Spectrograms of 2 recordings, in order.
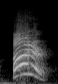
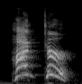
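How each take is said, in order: First: The T is quick and softened. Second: The T is crisp and emphasized. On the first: The speaker calls it right. "like we're from" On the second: The speaker calls it wrong. "if you're one of these T people"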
